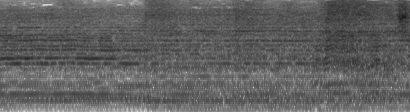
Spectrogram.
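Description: Recorded musical-theatre duet with orchestral accompaniment, played back over a sound system; the notes are long and held, and the harmony shifts partway through.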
